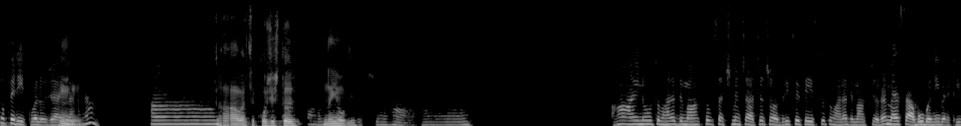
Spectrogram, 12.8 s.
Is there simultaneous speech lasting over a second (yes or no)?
no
